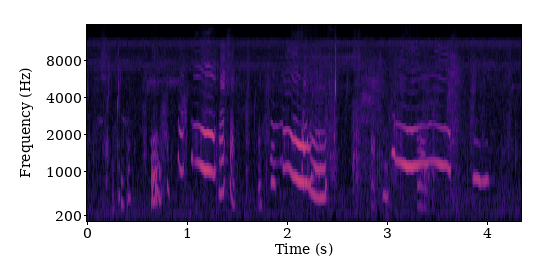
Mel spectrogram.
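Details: Puppies giving thin, drawn-out whines that slide downward, several cries in quick succession mixed with soft shuffling and handling noises.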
